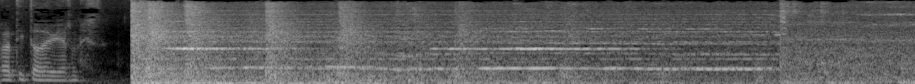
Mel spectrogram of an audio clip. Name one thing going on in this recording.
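A subway train rumbles past with a high whine.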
